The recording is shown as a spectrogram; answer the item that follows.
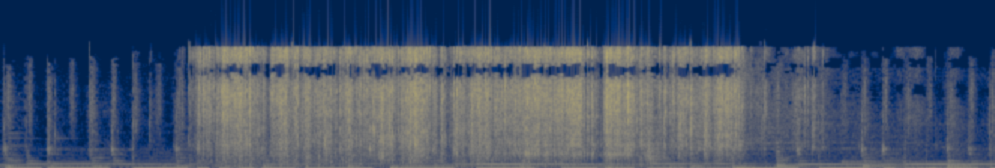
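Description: Thin plastic piping bag crinkling as it is gathered and twisted shut by hand, for about four and a half seconds starting a second and a half in, over background music with a steady bass line.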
